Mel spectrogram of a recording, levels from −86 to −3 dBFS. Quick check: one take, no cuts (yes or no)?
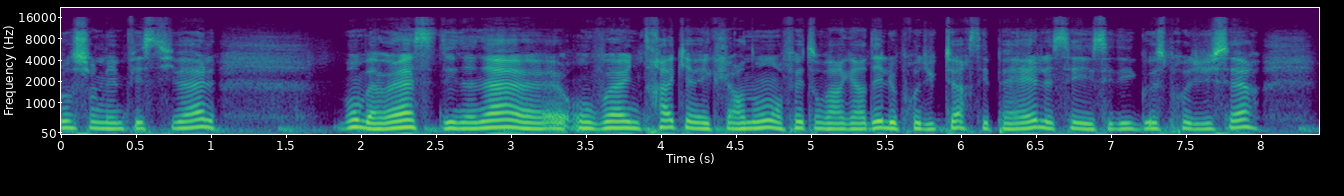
yes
